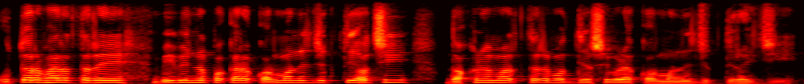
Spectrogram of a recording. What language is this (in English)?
Odia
